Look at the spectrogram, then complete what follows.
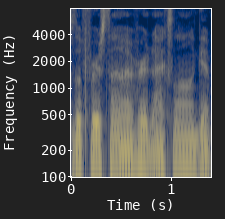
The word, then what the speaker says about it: axolotl: This is the first time I've heard axolotl get pronounced axolotl instead of the other way, which I am fine with.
